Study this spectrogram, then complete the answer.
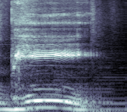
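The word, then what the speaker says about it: भी: In Hindi, it is bhi. Notice it is not B, it is bhi. Ha sound is coming with B.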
